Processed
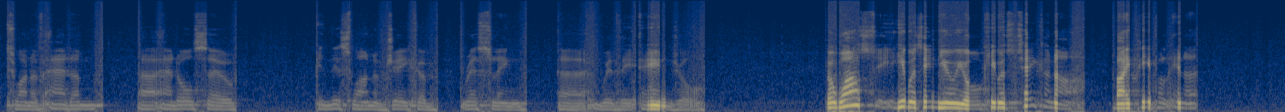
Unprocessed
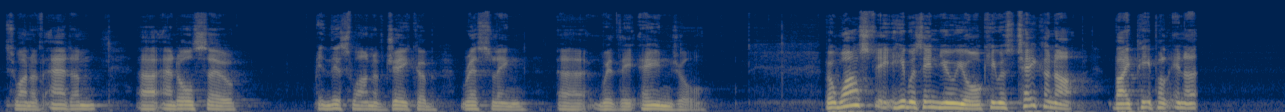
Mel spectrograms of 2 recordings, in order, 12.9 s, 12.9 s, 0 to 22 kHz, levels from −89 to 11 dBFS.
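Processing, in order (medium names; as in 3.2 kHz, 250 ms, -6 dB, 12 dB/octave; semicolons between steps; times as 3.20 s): added noise pink -51 dBFS; companded quantiser 8-bit; level held to a coarse grid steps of 23 dB; trim +7 dB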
